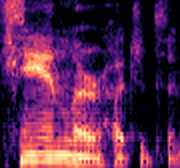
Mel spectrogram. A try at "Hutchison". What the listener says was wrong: It's Hutchison, not Hutchinson.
